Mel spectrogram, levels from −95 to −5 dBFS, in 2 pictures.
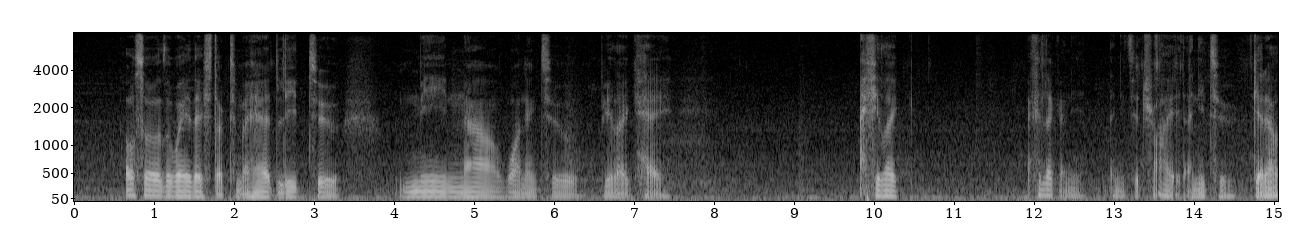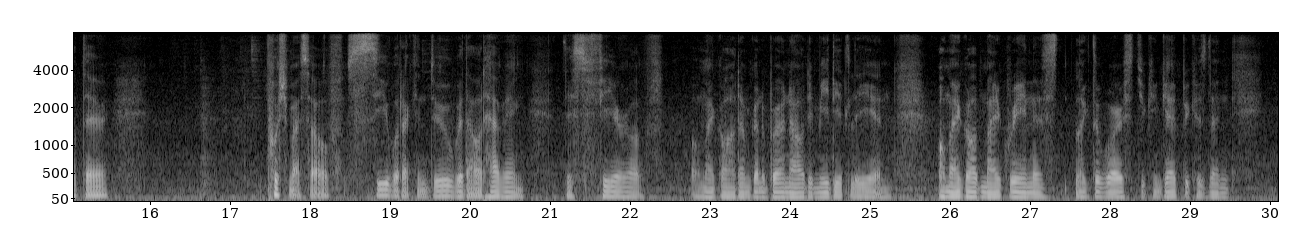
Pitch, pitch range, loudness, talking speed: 85 Hz, 75-90 Hz, -36 LUFS, 140 wpm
